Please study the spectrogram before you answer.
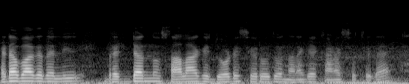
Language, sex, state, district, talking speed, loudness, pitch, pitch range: Kannada, male, Karnataka, Bangalore, 90 wpm, -19 LUFS, 120 Hz, 110-135 Hz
